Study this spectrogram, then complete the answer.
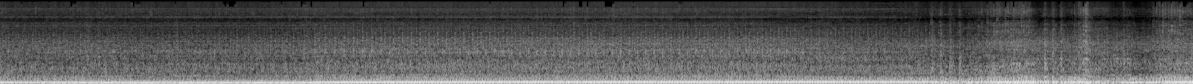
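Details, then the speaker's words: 1967 Jeep CJ5A with Dauntless V6, dual exhaust, just revived after sitting in a garage: deep, even low rumble holding steady with no knocks or misses; engine idles smoothly and sounds healthy. "It's alive. $0, folks. Drive it home today. Purrs like a kitten."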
